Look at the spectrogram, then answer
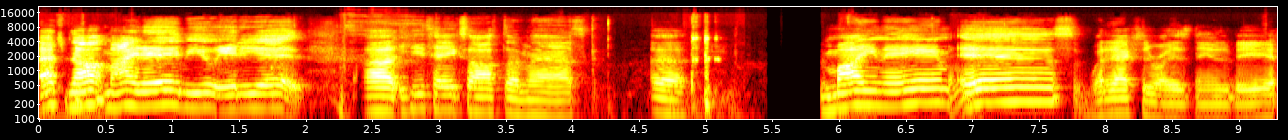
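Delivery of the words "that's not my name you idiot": put-on slurred drunk voice, higher. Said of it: "that's some very slurred speech right there".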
